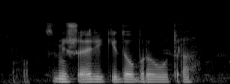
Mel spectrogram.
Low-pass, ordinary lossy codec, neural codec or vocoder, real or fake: 7.2 kHz; none; none; real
